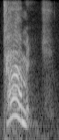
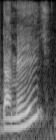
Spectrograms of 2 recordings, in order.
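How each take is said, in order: First: The stress is on the first syllable. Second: The stress is on the second syllable. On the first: The speaker calls it right. "we are making first part prominent" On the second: The speaker calls it wrong. "Not damage"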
